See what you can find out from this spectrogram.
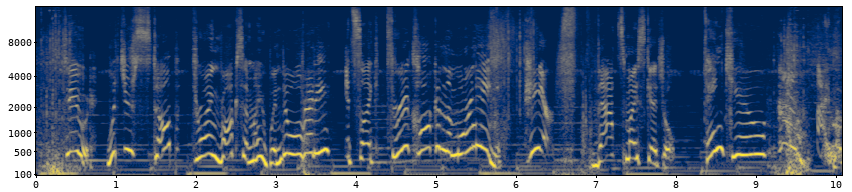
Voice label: Character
